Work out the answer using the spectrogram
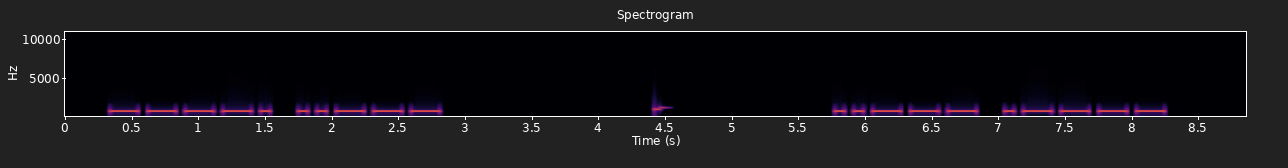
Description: Morse code, heard as a keyed tone, about 17 wpm, 700 Hz. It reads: 92 21
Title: Numbers - 2-Digit 17wpm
